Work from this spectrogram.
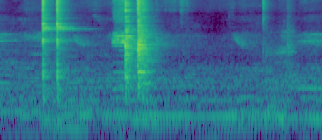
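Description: Pieces of taro drop into a steel mixer grinder jar, giving two pairs of sharp metallic clinks close by, followed by quieter faint clatter with no talking.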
